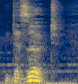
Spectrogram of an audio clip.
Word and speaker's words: desert: it is used as a verb, it is pronounced as desert. And it is used as a verb here in this poem, desert, which means to abandon.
